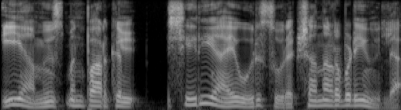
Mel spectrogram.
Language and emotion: Malayalam, disgusted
